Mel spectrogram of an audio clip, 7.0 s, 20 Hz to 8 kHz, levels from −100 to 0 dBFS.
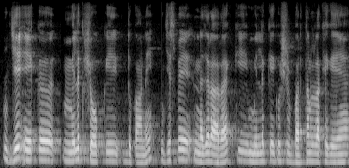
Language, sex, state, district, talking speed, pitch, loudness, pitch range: Hindi, male, Bihar, Muzaffarpur, 170 wpm, 155 Hz, -21 LUFS, 145-165 Hz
